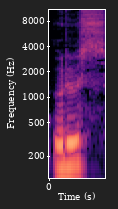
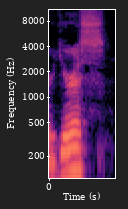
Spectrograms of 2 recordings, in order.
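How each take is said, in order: First: It is pronounced in an Italian way. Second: It is pronounced in an English way.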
